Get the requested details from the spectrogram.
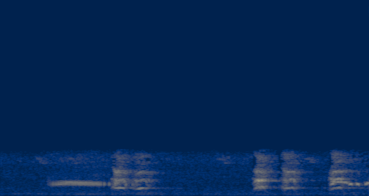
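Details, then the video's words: A domestic dog that has recently given birth, in the Makassar industrial area in the morning, gives a thin whine, then four or five sharp, mid-pitched barks in two bursts, over a faint background hum. "Anjing Menggonggong"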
